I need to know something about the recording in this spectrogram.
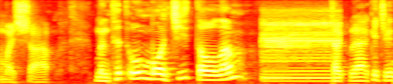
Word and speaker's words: Mojito: Mojito. Mình có nghe nhiều người phát âm là mojito nữa, mà đa số là mojito.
